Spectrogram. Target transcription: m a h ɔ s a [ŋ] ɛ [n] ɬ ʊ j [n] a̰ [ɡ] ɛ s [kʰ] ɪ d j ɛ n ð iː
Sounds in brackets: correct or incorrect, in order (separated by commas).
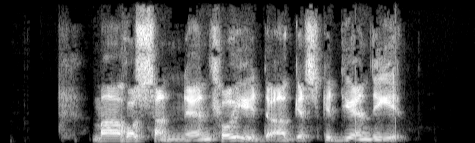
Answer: incorrect, correct, incorrect, correct, incorrect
